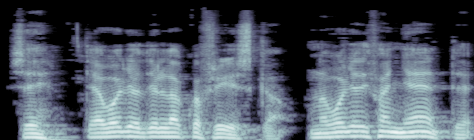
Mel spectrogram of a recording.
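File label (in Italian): "ave voglia", vocabolario dialettale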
